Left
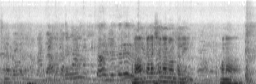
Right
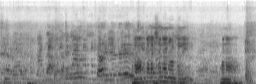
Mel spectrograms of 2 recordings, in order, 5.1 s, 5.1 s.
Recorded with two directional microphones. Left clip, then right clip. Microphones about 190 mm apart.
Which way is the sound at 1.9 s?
55° left (ahead or behind).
